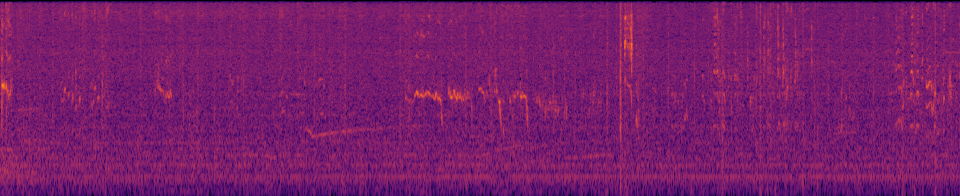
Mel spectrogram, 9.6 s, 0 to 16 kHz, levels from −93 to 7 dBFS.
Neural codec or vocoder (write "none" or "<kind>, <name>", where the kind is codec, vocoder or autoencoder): none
